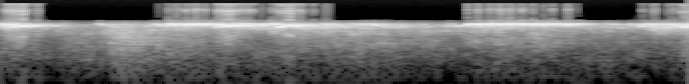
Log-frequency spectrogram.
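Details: A European greenfinch (Chloris chloris) at Palm Sunday (Florii) time gives a drawn-out, buzzy, wheezing song with brief higher twitters woven through it, sustained almost without pause.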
